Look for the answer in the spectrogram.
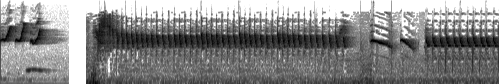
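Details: Bulbul singing a long sustained run: brief whistled notes, a pause, then a prolonged rapid trilled stream held at steady pitch for about five seconds, a few downslurred whistles, and the trill resuming.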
